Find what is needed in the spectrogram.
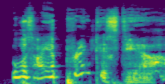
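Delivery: startled recognition; high amazed exclaim; amazed Scrooge. A narrator's reading.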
